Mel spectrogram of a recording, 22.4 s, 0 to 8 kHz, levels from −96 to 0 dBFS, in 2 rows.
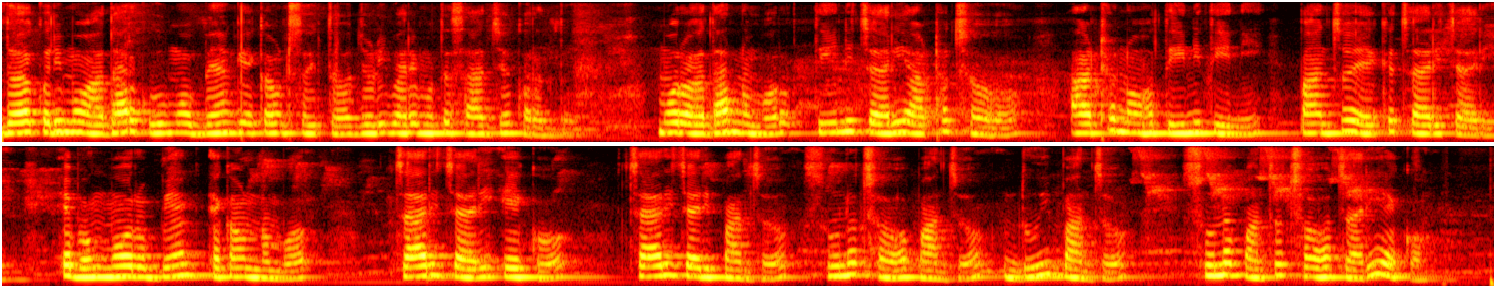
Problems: background sounds at intervals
